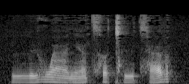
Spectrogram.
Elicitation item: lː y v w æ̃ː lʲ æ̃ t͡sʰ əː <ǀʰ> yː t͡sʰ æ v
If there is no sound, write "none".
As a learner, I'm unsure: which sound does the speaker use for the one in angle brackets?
ǀʰ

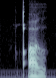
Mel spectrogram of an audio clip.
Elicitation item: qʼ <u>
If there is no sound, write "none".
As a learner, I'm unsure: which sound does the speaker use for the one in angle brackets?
u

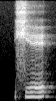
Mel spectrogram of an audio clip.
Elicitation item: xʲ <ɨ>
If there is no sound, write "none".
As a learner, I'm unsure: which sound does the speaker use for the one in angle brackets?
e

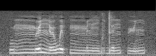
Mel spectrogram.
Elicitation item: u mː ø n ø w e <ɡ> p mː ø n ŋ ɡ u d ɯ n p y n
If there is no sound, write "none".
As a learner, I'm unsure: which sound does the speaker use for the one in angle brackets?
none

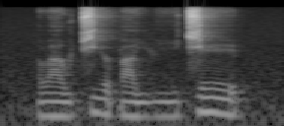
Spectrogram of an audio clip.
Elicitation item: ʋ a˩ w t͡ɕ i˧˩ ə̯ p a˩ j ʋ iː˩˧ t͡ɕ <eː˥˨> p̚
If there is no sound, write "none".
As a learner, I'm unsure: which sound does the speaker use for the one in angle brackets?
eː˥˨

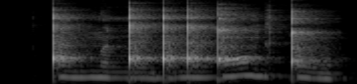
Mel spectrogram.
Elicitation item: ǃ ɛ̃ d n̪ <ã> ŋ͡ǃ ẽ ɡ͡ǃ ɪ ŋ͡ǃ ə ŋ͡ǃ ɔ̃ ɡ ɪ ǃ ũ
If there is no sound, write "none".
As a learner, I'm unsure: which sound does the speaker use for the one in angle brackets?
ə̃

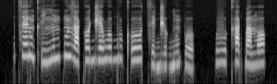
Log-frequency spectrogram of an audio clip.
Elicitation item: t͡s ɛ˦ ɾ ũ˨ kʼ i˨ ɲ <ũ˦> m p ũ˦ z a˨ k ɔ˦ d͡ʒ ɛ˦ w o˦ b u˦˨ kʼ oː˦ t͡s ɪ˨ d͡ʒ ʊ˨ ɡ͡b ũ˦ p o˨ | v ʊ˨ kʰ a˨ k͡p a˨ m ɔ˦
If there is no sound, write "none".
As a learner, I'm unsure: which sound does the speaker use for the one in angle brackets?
ũ˦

